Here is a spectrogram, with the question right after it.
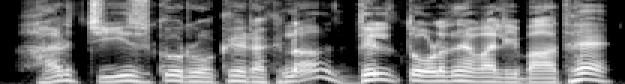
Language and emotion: Urdu, fearful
